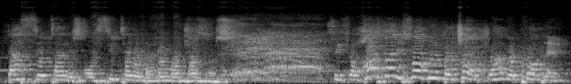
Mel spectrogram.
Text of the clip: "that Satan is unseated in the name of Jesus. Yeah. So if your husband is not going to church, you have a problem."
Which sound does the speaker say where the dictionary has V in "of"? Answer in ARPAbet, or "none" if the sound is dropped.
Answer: V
